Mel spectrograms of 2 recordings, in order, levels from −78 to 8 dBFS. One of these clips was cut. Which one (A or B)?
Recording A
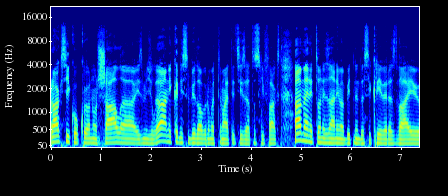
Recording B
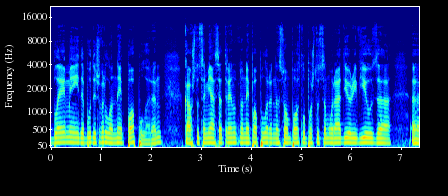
A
